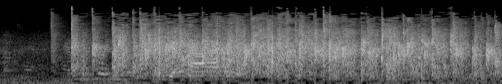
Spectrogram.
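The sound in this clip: Applause breaks out in a Buddhist study class: many dense, overlapping hand claps start suddenly and continue steadily at full strength.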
